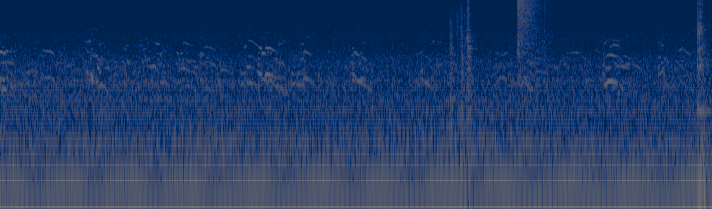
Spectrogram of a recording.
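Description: Birds in the iConCity city-building game give scattered honking, goose-like calls against a steady low hum, faint and spread across the clip without clear talk.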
